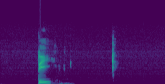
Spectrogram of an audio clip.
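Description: Mostly speech: a man says the letter "t". About a second and a half in there is one short click, a computer keyboard key being pressed.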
